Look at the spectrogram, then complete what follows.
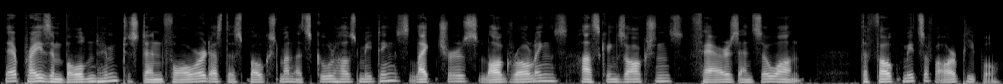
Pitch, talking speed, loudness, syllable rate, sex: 125 Hz, 160 wpm, -21 LUFS, 4.8 syllables/s, male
